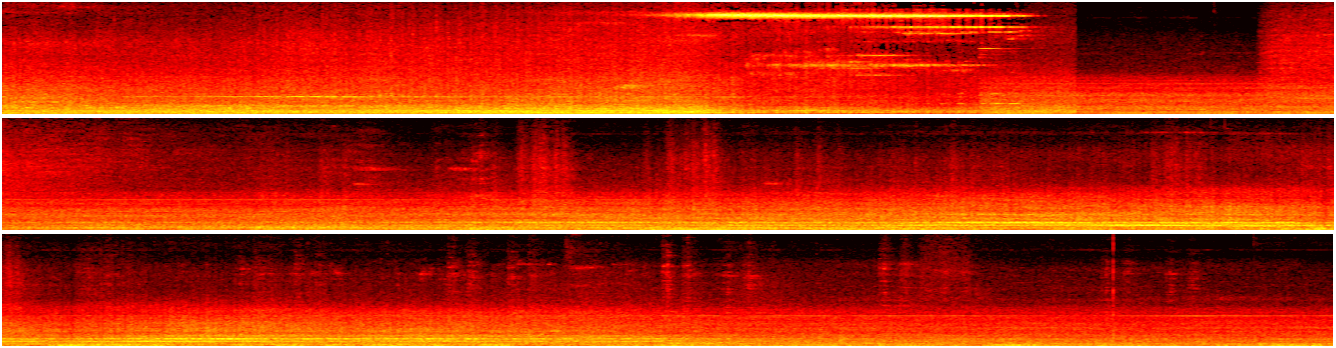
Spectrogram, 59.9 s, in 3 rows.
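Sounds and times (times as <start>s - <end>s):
train rolling past: 0.0s - 59.9s
wheel squeal: 9.2s - 15.6s.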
